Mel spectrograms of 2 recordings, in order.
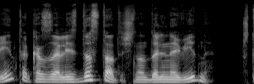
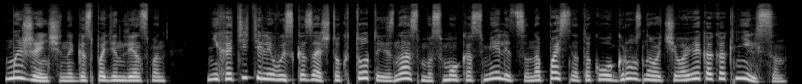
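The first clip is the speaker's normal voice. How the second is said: indignant woman; 8 semitones higher than usual. A narrator's reading. Kerstin protests to Lensman.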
